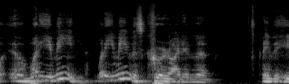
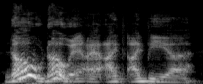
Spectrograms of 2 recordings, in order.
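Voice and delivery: flustered denial; 3 semitones higher, 9 dB louder than usual. Acted. Kith denying blame to the player, loud and flustered. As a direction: protest loudly, then gush. NPC denies, protests.

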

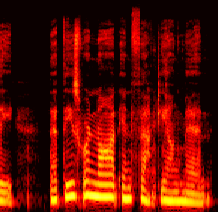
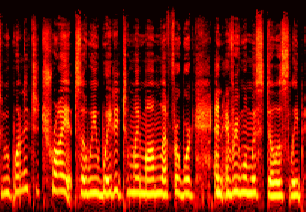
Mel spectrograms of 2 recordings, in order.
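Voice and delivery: lightly voiced young boy, pitched higher and hurried; boys pleading; 7 semitones higher, 3 dB louder than usual. Teenage boy explaining to the lady why they took the car, higher, a touch of a kid's voice. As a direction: speak up like a nervous kid explaining himself.

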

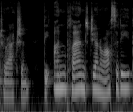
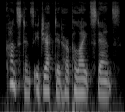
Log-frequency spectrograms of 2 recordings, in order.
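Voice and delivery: ordinary delivery

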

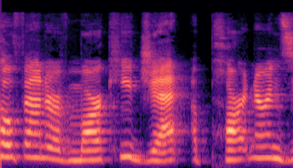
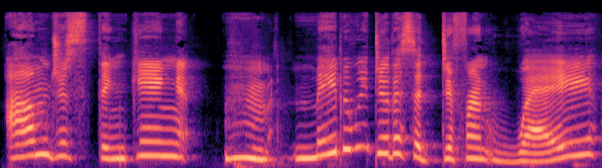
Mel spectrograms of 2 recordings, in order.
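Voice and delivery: passive aggressive stalling; 2 semitones higher, much slower than usual. Shown as a demonstration. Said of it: "Be like".

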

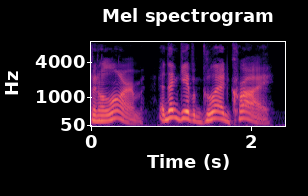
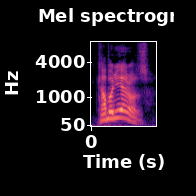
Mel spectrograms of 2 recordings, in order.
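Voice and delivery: a louder barked order to his men; sharp command; 4 dB louder than usual. A narrator's reading. Zorro orders his caballeros to seize Don Carlos, commanding. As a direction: call the men to action with authority. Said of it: "the last word was one of command".

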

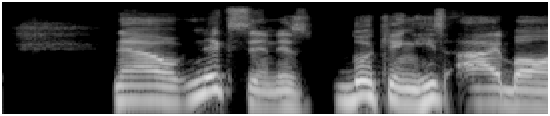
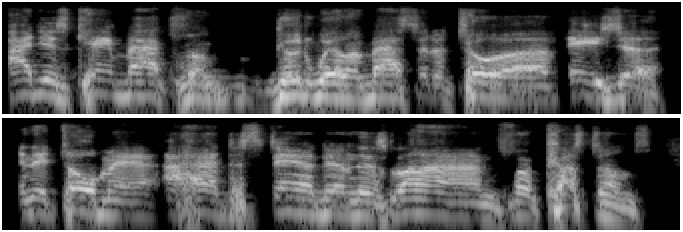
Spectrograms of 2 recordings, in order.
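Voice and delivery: lightly imitated gravelly jazzman, laid back. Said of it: "with his distinctive gravelly voice".

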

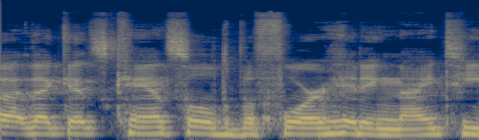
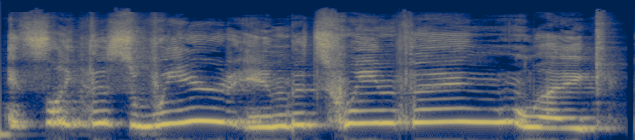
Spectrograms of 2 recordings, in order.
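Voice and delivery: high squeaky voice; slower than usual. Acted.

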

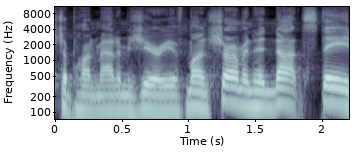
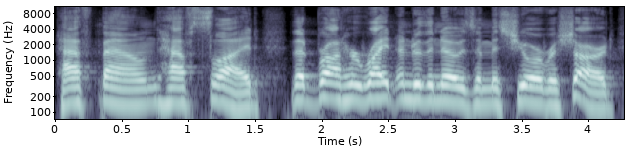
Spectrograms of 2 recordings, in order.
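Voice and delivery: usual speaking voice

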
